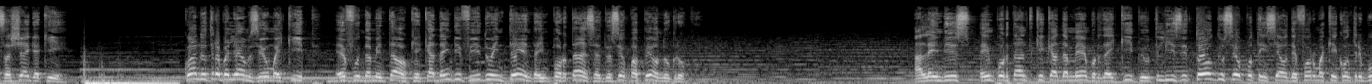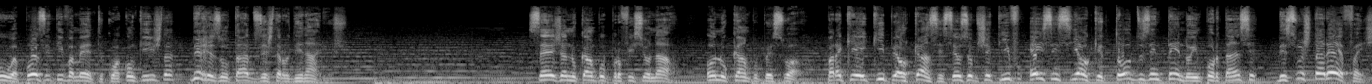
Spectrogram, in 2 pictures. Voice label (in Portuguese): Motivacional, trabalho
